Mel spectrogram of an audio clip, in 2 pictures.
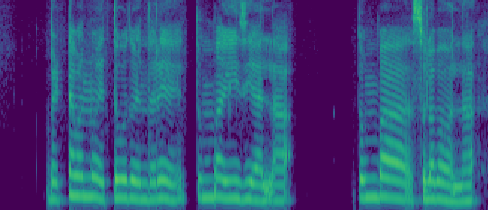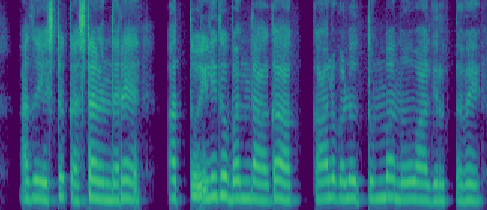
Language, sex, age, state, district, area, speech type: Kannada, female, 18-30, Karnataka, Tumkur, rural, spontaneous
